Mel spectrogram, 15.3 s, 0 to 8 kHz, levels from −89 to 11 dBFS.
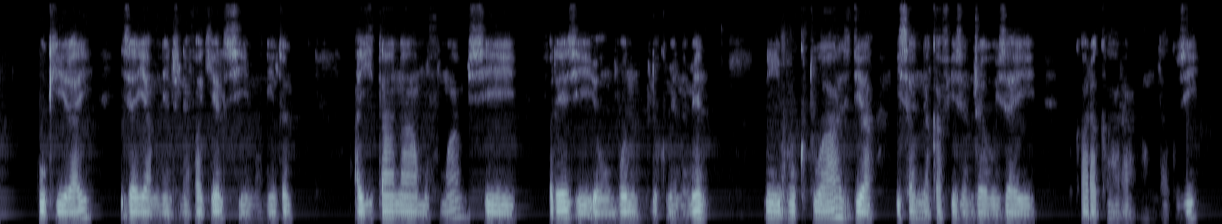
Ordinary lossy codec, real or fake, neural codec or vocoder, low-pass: Opus, 64 kbps; real; none; 7.2 kHz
